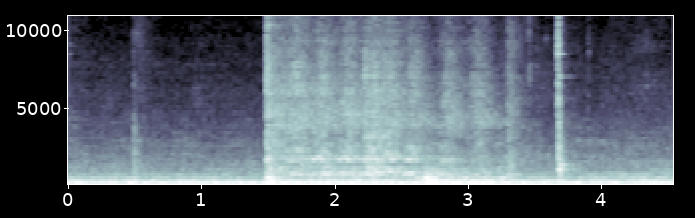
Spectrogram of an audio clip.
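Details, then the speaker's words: 1961 VW Beetle, cold, choke open, battery at about 46%, gas of uncertain quality: steady rhythmic cranking with even compression and a brief catch midway. It nearly fires. "Oh, she sounds like she'll go. It's cold, the choke's open, so."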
